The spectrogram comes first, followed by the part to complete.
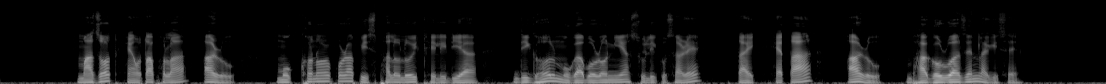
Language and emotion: Assamese, neutral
